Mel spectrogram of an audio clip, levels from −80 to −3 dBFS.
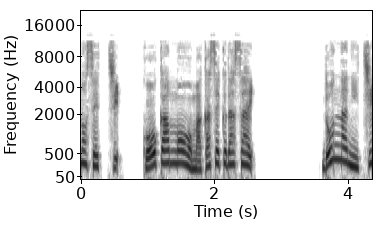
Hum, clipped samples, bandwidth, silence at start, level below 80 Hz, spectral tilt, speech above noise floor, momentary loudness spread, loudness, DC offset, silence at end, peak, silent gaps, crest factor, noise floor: none; under 0.1%; 12 kHz; 0 s; -60 dBFS; -4.5 dB/octave; over 71 dB; 10 LU; -20 LUFS; under 0.1%; 0 s; -6 dBFS; 0.75-0.81 s, 2.74-3.50 s; 14 dB; under -90 dBFS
